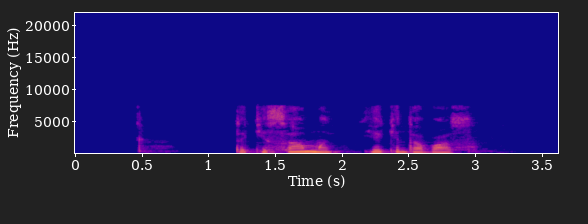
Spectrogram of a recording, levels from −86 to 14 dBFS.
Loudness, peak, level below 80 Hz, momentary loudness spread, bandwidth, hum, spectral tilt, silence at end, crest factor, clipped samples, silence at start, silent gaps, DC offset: -30 LUFS; -14 dBFS; -80 dBFS; 17 LU; 7.8 kHz; none; -5.5 dB/octave; 0.65 s; 18 dB; under 0.1%; 1.2 s; none; under 0.1%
